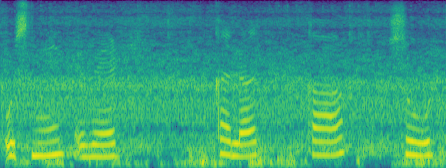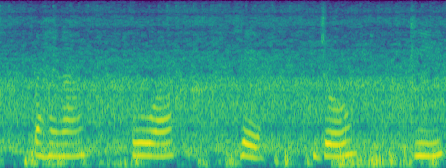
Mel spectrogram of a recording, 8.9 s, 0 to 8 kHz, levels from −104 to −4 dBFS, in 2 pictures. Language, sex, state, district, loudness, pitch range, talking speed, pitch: Hindi, female, Madhya Pradesh, Dhar, -15 LUFS, 220-240 Hz, 65 wpm, 230 Hz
